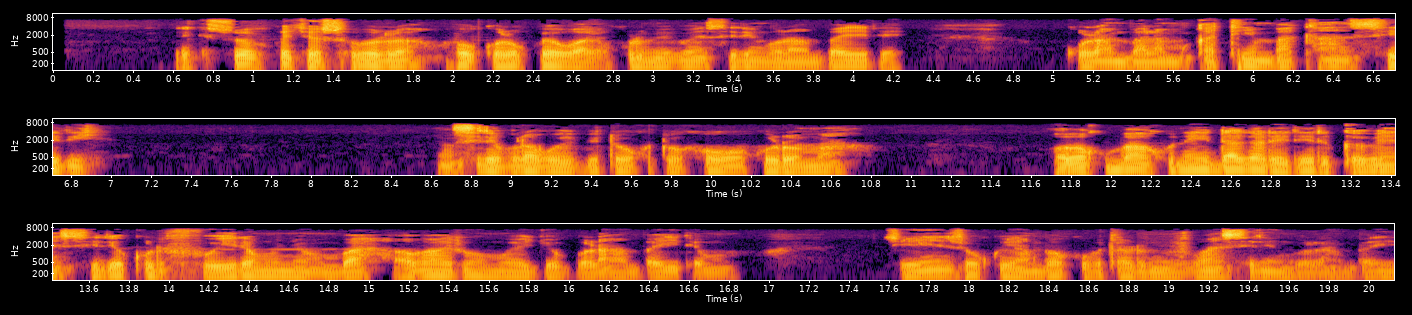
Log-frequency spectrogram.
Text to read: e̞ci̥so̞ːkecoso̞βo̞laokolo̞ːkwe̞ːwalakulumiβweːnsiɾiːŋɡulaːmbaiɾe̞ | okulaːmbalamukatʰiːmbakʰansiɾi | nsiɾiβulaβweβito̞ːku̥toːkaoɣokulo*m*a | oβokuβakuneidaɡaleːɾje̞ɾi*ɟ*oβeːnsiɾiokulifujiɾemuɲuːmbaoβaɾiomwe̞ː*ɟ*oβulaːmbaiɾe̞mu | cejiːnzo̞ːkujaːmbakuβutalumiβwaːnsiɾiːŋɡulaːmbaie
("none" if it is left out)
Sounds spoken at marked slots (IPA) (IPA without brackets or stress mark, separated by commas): m, ɡ, ɟ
